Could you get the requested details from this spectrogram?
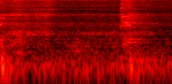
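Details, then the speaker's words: Training demonstration of tracheostomy suctioning: brief soft hiss, then a sharper suction burst as the catheter is withdrawn. Suction is applied only on the way out, after advancing until resistance is felt. "You don't suction on your way in. You only suction on your way out. So now you're going to suction on your way out."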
